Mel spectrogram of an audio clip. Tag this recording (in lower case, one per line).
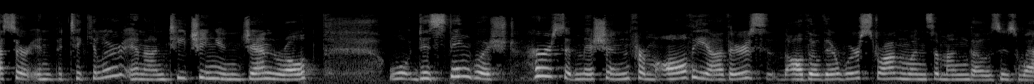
woman speaking
speech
